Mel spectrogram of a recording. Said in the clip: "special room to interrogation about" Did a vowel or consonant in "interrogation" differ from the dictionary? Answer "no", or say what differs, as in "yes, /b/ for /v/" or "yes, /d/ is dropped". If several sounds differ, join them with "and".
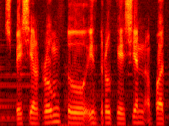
yes, /s/ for /ʃ/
